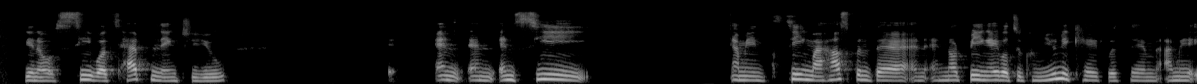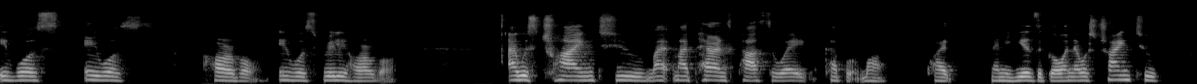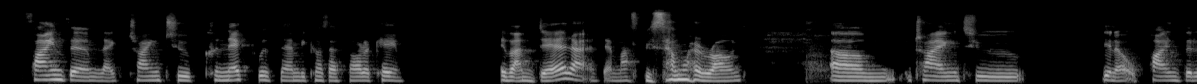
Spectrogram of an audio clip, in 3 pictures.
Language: English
